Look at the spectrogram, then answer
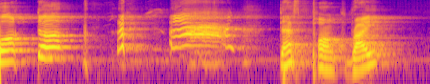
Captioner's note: laughs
